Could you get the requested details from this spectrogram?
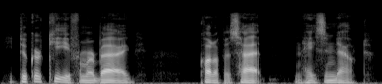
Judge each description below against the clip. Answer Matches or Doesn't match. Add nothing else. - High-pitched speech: Doesn't match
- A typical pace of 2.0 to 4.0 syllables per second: Doesn't match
